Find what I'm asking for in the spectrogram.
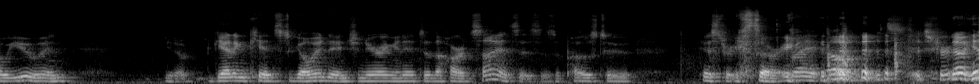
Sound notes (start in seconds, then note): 7.9 laughter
